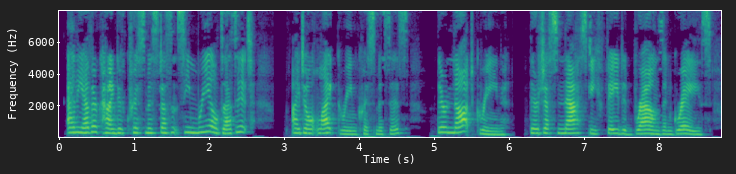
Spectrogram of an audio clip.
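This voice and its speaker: Woman voicing an excitable, bright, high-voiced young girl. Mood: delighted. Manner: gushing, effusive, breathless exclamations. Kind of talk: audiobook character acting.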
